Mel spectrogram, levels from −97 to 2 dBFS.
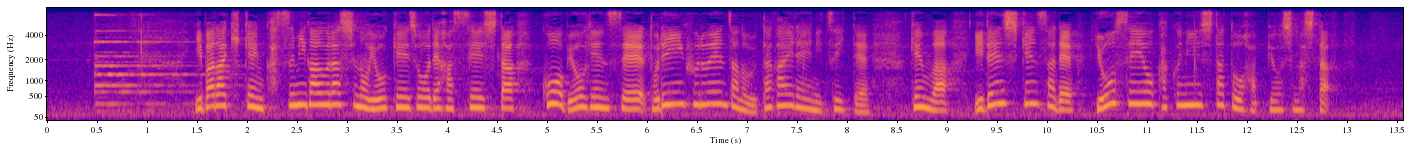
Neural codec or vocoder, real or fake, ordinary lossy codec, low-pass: none; real; Opus, 64 kbps; 7.2 kHz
